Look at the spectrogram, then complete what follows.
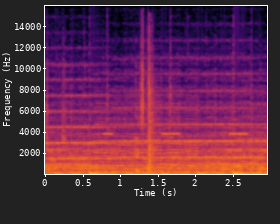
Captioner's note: Door opens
